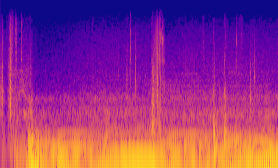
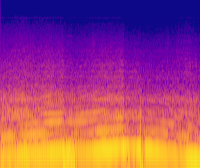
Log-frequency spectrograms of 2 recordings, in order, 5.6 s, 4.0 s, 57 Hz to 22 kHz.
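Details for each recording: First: VW Golf GTI with a larger turbo on the standard map, owner suspects fuel starvation as it splutters around 3,000–4,000 rpm coming on boost: cranks, catches and settles into a steady even idle with no miss; idle healthy. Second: VW Golf GTI with a big turbo on the standard map: revs climb, then it stumbles and cuts out briefly a few times as boost builds around third and fourth. Misfire under boost; owner suspects fuel starvation, unconfirmed.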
